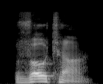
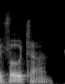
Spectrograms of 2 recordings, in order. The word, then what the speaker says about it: Wotan: He talks about this super spy, this spy named Votan, which is spelled with a W, but because he's German, they say it with a V.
